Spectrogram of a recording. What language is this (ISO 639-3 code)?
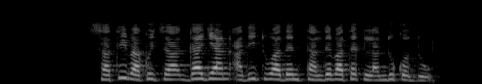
eus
